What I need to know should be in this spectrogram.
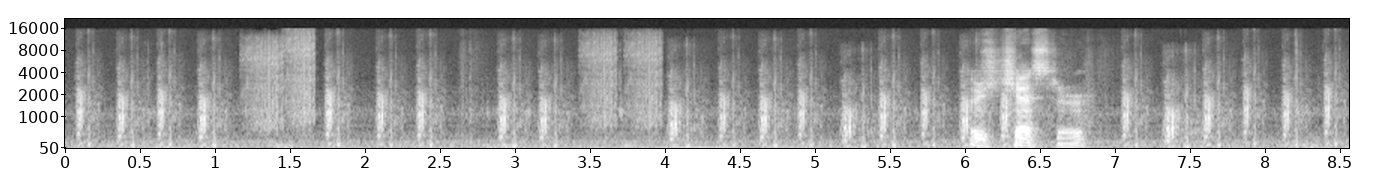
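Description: Quick footsteps tap in an even rhythm.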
